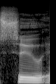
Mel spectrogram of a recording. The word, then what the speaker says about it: Sioux: The Sous Chef, Sioux is spelled S-I-O-U-X, as in the Sioux Nation.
